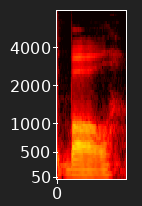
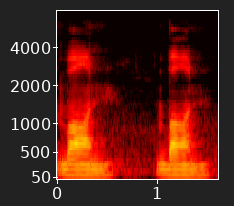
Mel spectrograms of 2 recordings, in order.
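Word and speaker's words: บอล: So you might think that this says ball, and it is actually a word that's used to mean like a ball in English, a circular object you kick or throw. Ball, but it's pronounced bon.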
